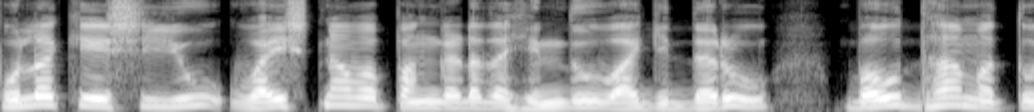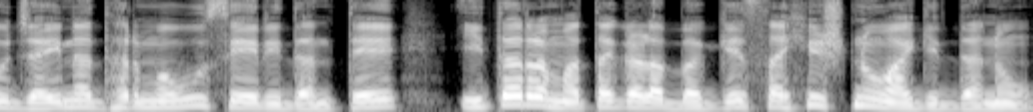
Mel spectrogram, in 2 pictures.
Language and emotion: Kannada, neutral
